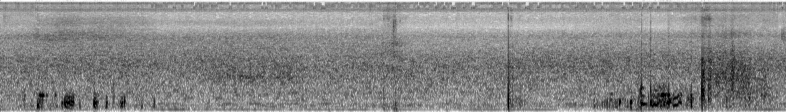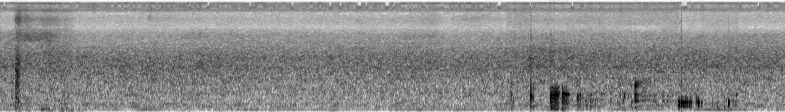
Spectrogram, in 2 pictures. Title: stomach growling in the midnight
